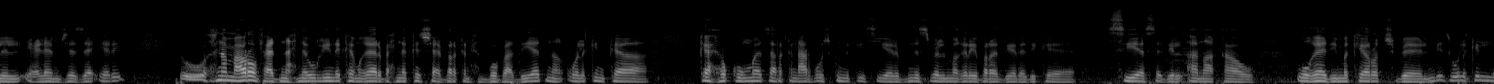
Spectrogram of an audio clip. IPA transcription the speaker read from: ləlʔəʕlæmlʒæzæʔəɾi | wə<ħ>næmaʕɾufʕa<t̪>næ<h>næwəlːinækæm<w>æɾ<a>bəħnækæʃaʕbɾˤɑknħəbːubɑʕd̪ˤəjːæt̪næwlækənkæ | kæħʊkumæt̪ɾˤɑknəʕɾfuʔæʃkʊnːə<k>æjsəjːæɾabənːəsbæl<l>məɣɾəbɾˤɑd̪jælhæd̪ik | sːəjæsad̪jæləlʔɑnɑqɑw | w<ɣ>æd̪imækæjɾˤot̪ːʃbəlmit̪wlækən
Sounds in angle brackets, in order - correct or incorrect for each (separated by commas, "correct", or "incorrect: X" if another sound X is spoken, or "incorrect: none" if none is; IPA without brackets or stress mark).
correct, incorrect: d̪, incorrect: ħ, incorrect: ɣ, incorrect: ə, correct, correct, correct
